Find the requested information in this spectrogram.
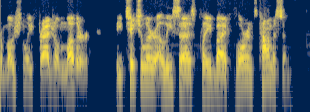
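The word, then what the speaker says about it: Élisa: This one is from Altered Innocence, and it's pronounced, Elisa from 1995.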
